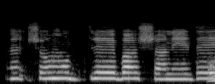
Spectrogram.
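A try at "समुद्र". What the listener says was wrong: সমুদ্র, সমুদ্রে না, সমুদ্র।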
